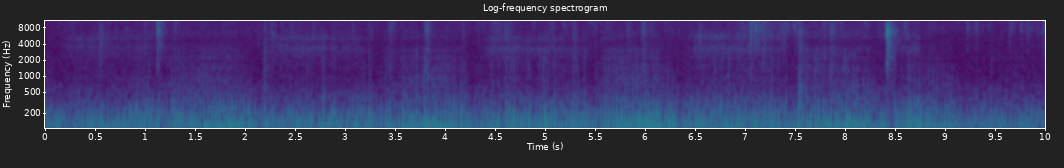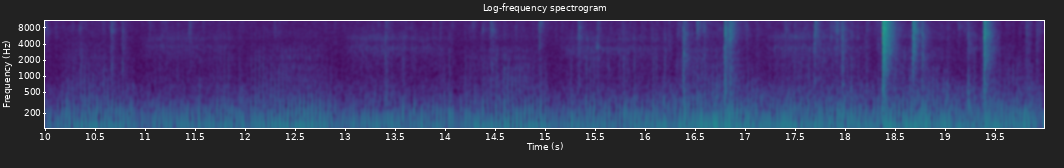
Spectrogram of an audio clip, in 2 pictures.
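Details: Long stretch of gentle purring from a cat sleeping by the fire: a deep continuous vibrating hum pulsing with each breath, accompanied by frequent crackles and several sharp pops near the end.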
